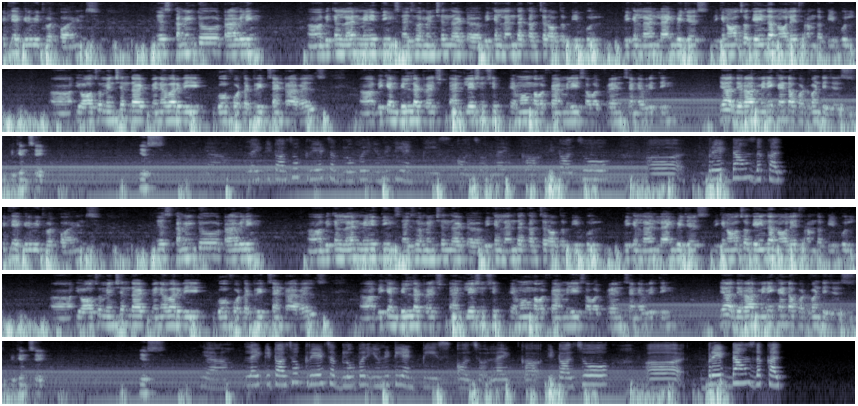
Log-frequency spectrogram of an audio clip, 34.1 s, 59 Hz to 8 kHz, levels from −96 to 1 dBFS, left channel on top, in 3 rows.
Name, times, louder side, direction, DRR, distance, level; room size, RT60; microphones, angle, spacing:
voice 1, 0.0-1.3 1.8-3.4 4.1-15.7 16.1-20.3 20.9-23.4 24.6-24.9 29.0-29.3 29.8-30.2 31.3-31.4 32.1-32.3, left 3 dB, 30° left, 0.4 m, -23 dB
sound 1, 19.5-31.4, left 4 dB, 80° left, 0.7 m, -42 dB
voice 2, 25.4-33.1, right 6 dB, 65° right, 0.5 m, -34 dB
2.9 x 2.3 x 3.7 m
head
